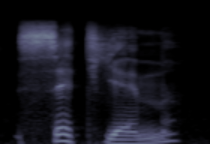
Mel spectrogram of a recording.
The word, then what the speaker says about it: septième: Le septième, so remember we don't pronounce this P here. Le septième, la septième.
